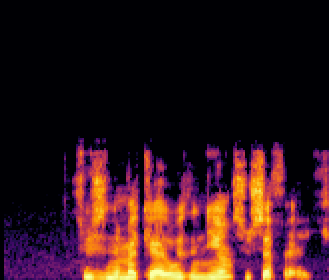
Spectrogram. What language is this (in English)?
Kabyle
